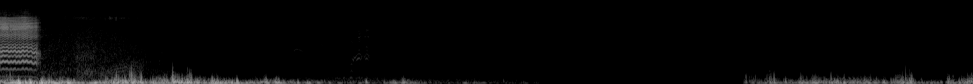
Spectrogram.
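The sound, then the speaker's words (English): A sheep, one of a small flock of five, lets out one loud, wavering bleat at the start, followed by low rustling and shuffling, a brief silence, then more muffled movement sounds. “journalist and farmer A.C. Shilton got what she asked for. Sheep. 5 sheep.”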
